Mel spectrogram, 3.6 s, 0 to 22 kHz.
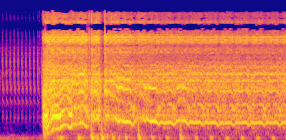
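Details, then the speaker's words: Case 1816C skid steer sitting 10+ years, new starter and flywheel refitted: starter cranks briefly and the engine fires unevenly a few times without running; cranks but won't start, battery charger added to support cranking. "but hey we've made progress to try to fire a couple times so I'm gonna grab the battery charger put it on there just to maintain the battery while cranking"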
